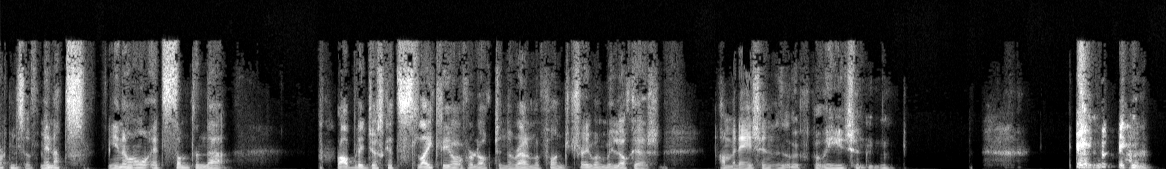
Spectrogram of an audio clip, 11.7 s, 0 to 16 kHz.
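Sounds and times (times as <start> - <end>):
speech: 0.0 - 2.4, 3.3 - 9.1, 10.8 - 11.6
person clearing throat: 10.7 - 11.6
person coughing: 10.7 - 11.6.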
